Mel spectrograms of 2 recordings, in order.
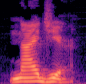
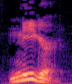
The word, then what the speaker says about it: Niger: teachers, as Barnabas and Simeon that was called Niger. And actually, I pronounce it that way, but in actuality, the Greek word for that is Niger.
